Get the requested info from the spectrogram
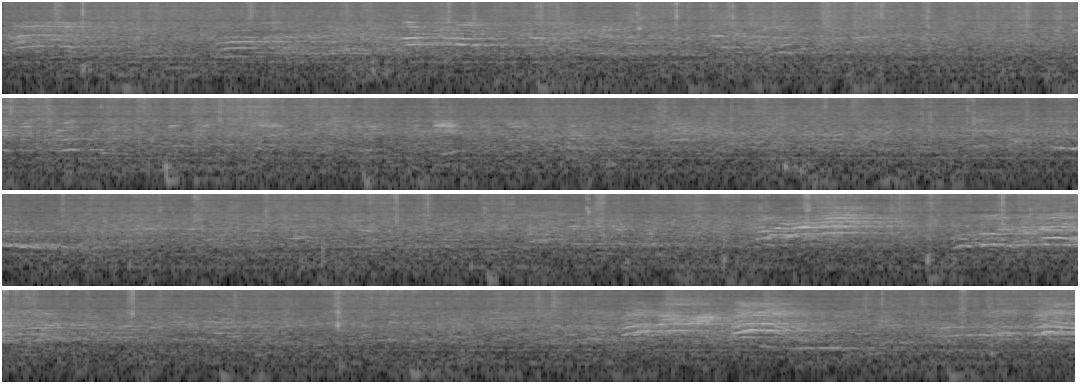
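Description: Spectators shouting and cheering for swimmers over the steady splashing of freestyle swimming. Louder bursts of shouting come about halfway through, again around three quarters of the way in, and at the end.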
